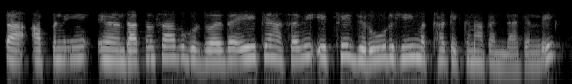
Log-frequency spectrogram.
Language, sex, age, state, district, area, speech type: Punjabi, female, 30-45, Punjab, Muktsar, urban, conversation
